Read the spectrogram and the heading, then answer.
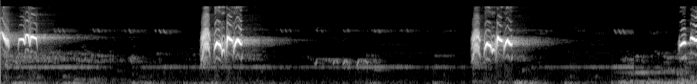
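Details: Sooty-headed bulbul lure call, used to draw in wild bulbuls: short bubbly chattering bursts of a few quick notes, repeated about every two seconds with silence between, no other sounds.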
